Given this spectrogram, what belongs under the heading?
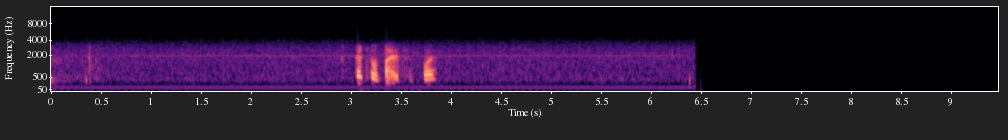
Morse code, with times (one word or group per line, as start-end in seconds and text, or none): none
